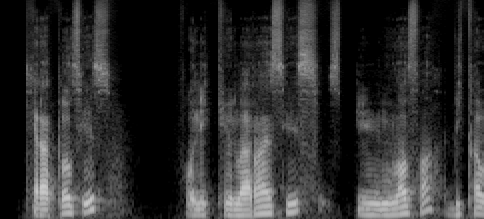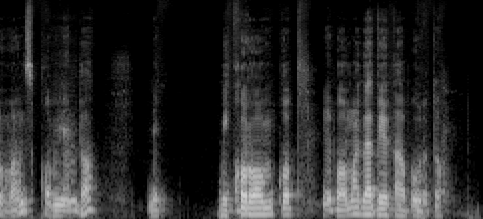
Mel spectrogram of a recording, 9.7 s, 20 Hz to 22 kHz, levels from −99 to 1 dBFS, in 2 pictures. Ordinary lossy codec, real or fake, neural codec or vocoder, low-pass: none; fake; codec, 44.1 kHz, 1.7 kbps, Pupu-Codec; none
